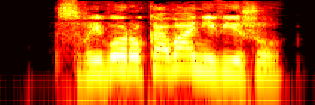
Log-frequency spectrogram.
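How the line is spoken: Gloomy grumbling helmsman. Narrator (Russian): мрачно проворчал рулевой

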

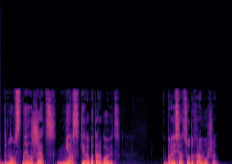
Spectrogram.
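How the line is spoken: Stern shout. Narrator (Russian): строго прикрикнула Сейлах

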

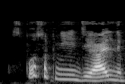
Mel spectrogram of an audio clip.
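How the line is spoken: Grumbling. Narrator (Russian): проворчал Харрис

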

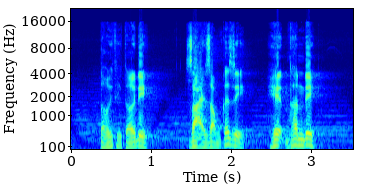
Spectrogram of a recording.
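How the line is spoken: Slow breath, raised voice. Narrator (Vietnamese): Chậm rãi hít một hơi, cao giọng

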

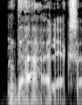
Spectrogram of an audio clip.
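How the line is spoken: Dry reply. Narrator (Russian): сухо ответил он

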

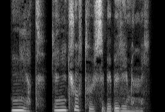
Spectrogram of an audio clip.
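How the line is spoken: Whisper. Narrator (Russian): прошептала София

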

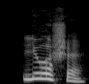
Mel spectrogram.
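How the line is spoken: Sobbing. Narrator (Russian): всхлипнула она и вдруг зарыдала

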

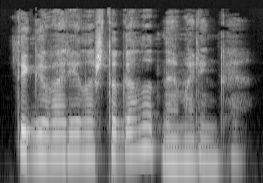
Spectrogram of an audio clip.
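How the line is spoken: Tender, smiling voice. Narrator (Russian): сказал он мне, так нежно улыбаясь

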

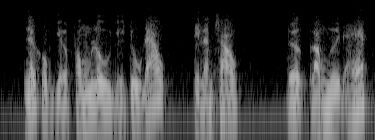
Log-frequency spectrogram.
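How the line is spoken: Low laughing chatter. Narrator (Vietnamese): hạ giọng bàn tán cười nói

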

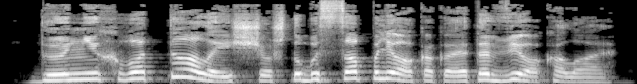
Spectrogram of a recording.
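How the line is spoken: Contemptuous words through teeth. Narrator (Russian): Процедил тот самый Егор с поломанным клювом

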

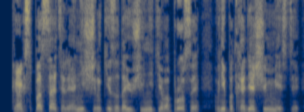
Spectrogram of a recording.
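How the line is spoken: Barking. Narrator (Russian): рявкнул прапор

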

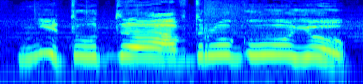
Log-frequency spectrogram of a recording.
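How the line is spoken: Moaning. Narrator (Russian): простонал Юлий

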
